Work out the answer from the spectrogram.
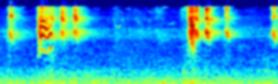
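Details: Female double-collared seedeater calls for stirring males to sing: two clusters of sharp, high chirps, each a loud note followed by softer quick echoes, with a faint hiss in the background.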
